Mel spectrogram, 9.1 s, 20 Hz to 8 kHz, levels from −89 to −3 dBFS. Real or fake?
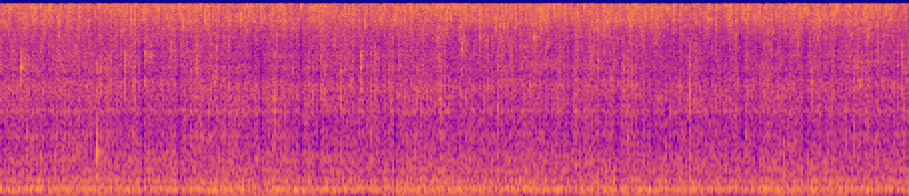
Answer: real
